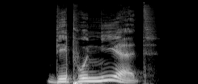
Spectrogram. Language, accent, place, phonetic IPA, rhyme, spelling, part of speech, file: German, Germany, Berlin, [depoˈniːɐ̯t], -iːɐ̯t, deponiert, verb, De-deponiert.ogg
- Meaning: 1. past participle of deponieren 2. inflection of deponieren: third-person singular present 3. inflection of deponieren: second-person plural present 4. inflection of deponieren: plural imperative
